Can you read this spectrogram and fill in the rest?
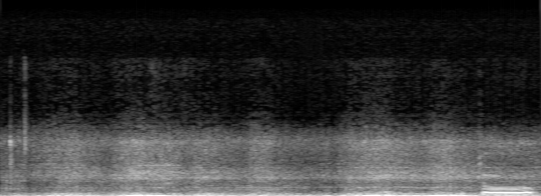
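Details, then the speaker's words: Car converted from petrol to CNG, after fixing a missing issue on gas, petrol run out and switched to CNG: engine revs and settles with smooth even surges, no stumble or skipped beats; normal running on CNG. "तो यह हमारी गाड़ी gas पर सभी"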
